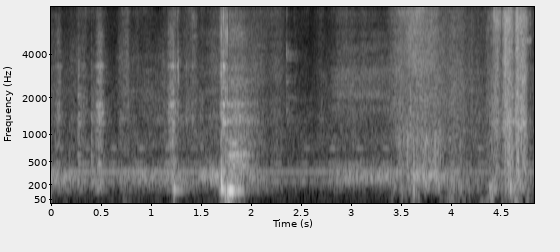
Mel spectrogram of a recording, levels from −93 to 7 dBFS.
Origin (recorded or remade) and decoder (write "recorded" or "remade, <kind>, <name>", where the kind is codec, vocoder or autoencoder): recorded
